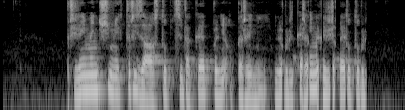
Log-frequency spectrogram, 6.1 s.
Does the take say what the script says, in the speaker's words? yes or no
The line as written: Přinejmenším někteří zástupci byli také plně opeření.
no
